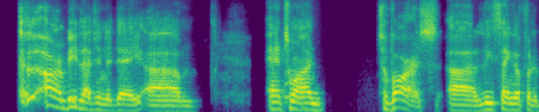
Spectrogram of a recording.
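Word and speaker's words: Tavares: Tvaris is spelled uh T A V A R E S. Tvaris.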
